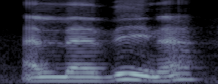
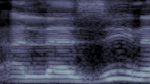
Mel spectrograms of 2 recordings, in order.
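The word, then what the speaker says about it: الذين: Nah, maka kalau lidahnya benar, letak, kalau dulu Ustaznya mengatakan digigit, alladzina, insyaallah dia tidak akan keluar huruf zai. Bukan allazina tapi alladzina.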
